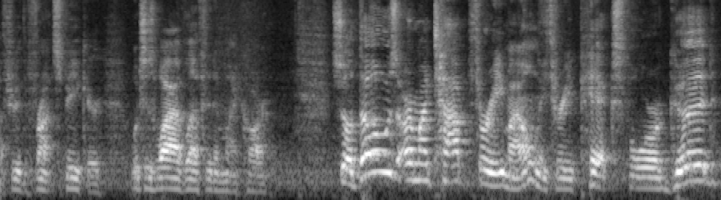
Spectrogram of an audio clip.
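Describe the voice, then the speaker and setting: A radio hobbyist hosts a casual product review vlog, talking informally, conversationally and with strong opinions. His voice is mid-range and fairly bright, and it sounds distant from the mic.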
